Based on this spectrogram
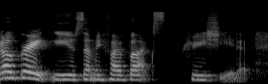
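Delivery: mock-unimpressed, flat, sarcastic put-on delivery. Speaker imitates someone receiving a small gift card; mock-unimpressed gift recipient. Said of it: "they don't feel anything".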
